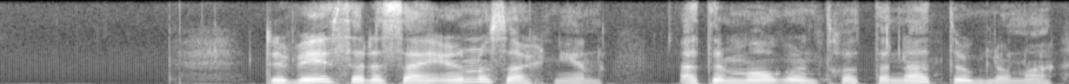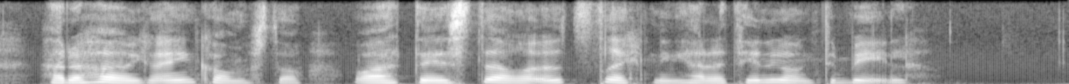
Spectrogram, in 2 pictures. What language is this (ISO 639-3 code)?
swe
